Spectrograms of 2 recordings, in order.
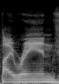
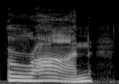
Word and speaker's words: Iran: He got called out by this journalist from Iran that he was saying the name of the country wrong. – You're pronouncing our country's name wrong. Our country is named Iran, not Iran.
